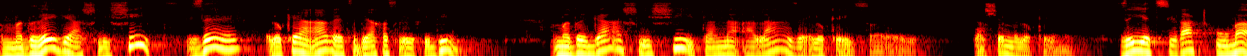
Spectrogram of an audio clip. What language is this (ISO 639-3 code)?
heb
